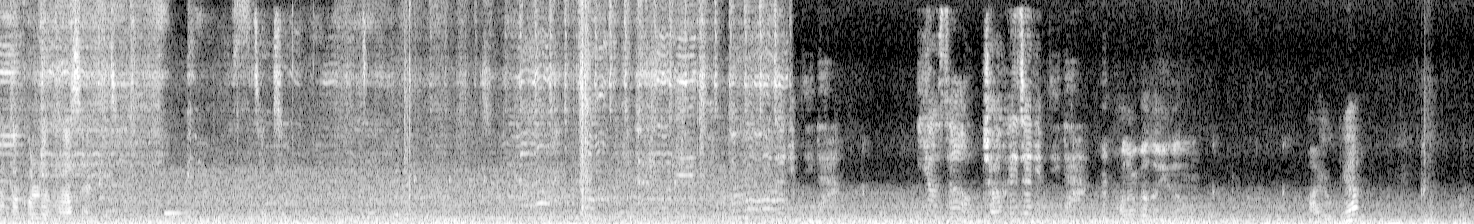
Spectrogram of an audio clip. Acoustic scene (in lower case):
car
